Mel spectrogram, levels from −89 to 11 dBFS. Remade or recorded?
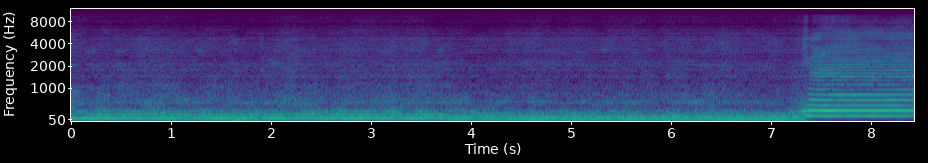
remade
